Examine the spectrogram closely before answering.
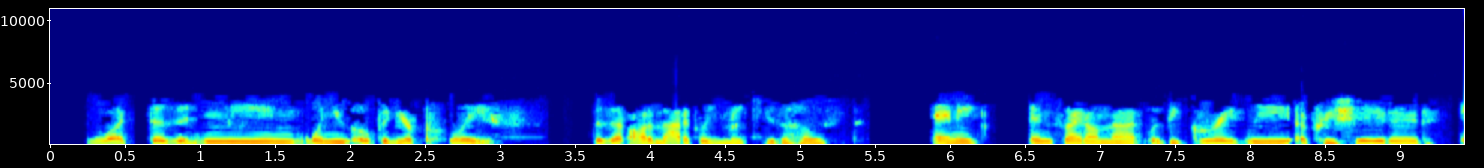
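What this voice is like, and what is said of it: Whispering. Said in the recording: “apology in advance for whispering because I'm in my cubicle at work”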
